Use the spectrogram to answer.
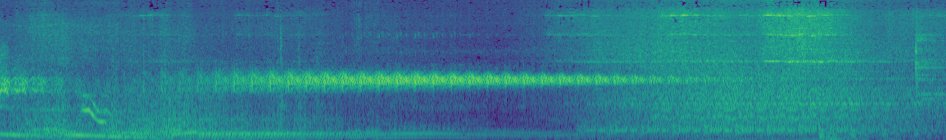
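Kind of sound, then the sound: vehicle, car driving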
